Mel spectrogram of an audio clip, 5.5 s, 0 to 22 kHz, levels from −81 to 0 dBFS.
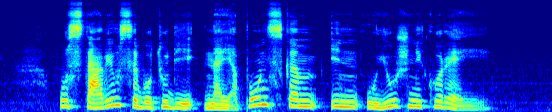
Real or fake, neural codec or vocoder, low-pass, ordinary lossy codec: real; none; none; none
